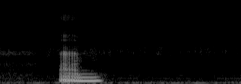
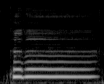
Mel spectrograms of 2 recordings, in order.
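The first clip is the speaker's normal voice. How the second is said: mock fanfare; 13 semitones higher, 6 dB louder than usual. Reveals another tomato.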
